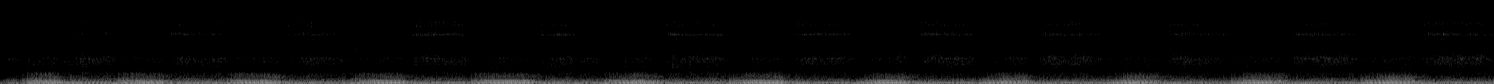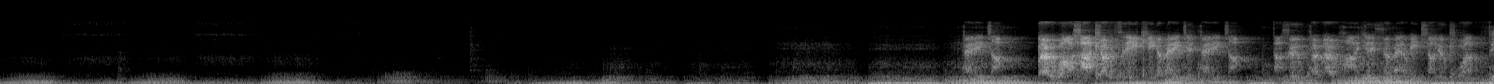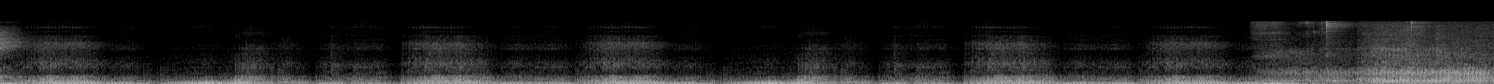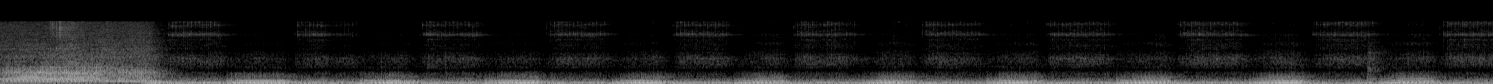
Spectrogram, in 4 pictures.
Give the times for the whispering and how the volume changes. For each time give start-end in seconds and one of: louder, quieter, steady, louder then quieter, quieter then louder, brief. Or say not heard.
24.6-30.1 quieter.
